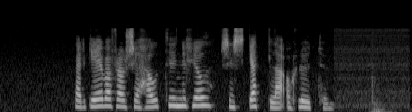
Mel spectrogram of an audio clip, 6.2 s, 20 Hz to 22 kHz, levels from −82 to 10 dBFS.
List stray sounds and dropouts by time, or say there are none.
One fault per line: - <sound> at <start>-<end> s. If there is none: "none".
- thud at 5.5-6.0 s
